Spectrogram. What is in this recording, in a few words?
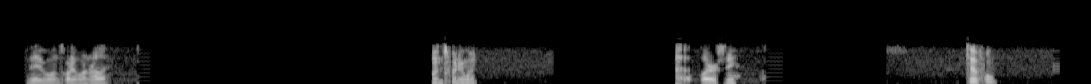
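Police Southwest District Dispatch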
